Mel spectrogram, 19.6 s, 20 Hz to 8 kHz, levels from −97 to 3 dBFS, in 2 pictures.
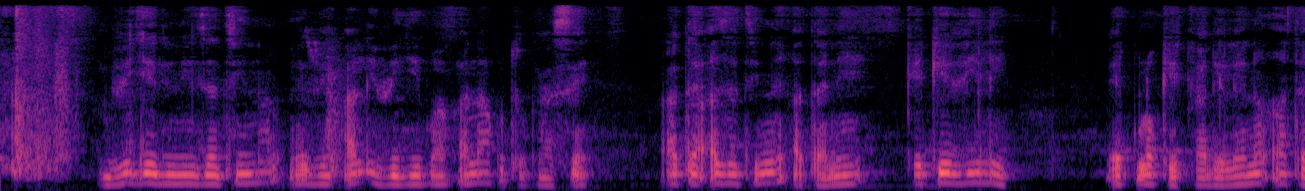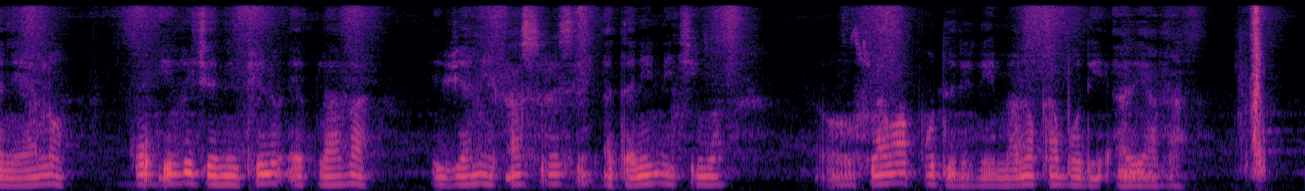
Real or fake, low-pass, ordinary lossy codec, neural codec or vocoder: real; 7.2 kHz; MP3, 48 kbps; none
